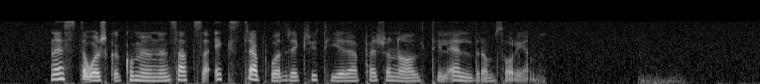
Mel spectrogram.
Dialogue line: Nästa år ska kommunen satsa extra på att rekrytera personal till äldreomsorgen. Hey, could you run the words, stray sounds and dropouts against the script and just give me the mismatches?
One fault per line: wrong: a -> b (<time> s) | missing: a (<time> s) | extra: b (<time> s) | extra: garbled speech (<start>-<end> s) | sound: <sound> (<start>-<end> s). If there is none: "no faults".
no faults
